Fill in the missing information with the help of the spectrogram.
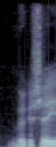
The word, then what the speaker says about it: Ricochet: Ricochet, yeah.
